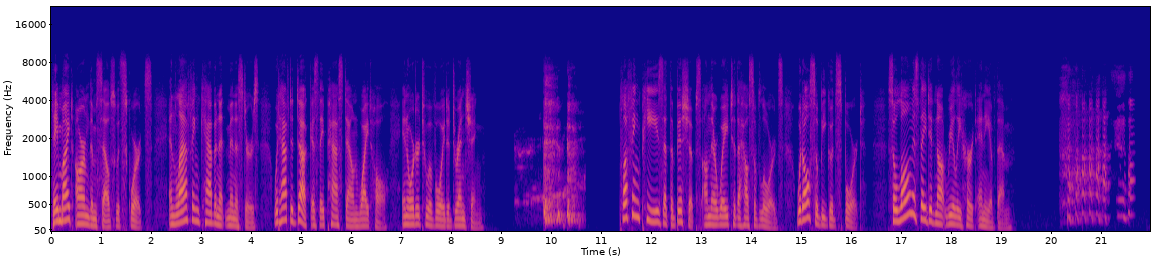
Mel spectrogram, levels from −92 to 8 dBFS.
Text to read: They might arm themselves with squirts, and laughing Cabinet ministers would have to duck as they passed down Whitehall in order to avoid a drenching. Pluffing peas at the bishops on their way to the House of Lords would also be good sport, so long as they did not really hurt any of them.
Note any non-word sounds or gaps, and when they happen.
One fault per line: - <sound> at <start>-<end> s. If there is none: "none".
- cough at 9.3-10.7 s
- laugh at 20.2-21.7 s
